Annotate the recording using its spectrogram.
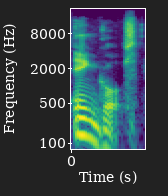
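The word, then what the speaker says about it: Inglis: is the ingalls lecture looks like english but it's pronounced ingalls and i would like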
